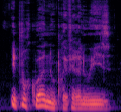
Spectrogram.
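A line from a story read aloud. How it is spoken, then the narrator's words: Sour question. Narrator (French): demanda d'un ton aigre Madame Sophie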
